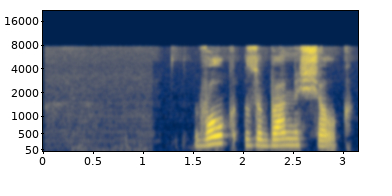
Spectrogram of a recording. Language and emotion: Russian, neutral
